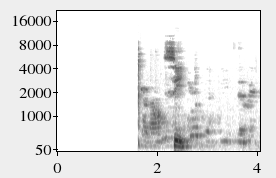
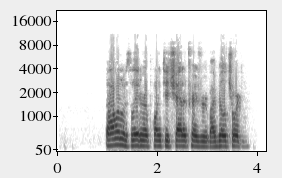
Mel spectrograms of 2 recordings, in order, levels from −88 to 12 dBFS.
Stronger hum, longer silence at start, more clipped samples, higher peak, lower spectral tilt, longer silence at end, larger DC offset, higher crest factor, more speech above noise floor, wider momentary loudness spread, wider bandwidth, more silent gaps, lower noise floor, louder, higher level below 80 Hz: neither; first, 1.6 s vs 1 s; neither; about the same, -2 dBFS vs -2 dBFS; second, -3.5 dB/octave vs -6.5 dB/octave; second, 0.1 s vs 0.45 s; neither; first, 22 dB vs 12 dB; second, 28 dB vs 64 dB; first, 24 LU vs 4 LU; first, 9.4 kHz vs 8 kHz; neither; second, -46 dBFS vs -76 dBFS; second, -18 LUFS vs -13 LUFS; about the same, -64 dBFS vs -60 dBFS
